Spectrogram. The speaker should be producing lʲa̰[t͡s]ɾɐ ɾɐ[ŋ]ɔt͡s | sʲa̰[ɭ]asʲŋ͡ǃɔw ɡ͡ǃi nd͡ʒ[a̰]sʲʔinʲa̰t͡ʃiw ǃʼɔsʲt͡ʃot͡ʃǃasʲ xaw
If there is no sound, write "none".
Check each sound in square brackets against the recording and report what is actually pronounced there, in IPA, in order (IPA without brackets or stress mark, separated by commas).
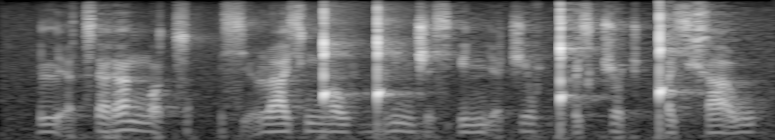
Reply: t͡s, ŋ, ɭ, a̰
